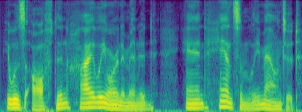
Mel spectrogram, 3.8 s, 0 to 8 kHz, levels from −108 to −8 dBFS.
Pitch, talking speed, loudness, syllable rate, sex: 105 Hz, 125 wpm, -17 LUFS, 5.2 syllables/s, male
